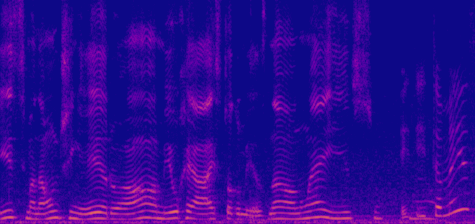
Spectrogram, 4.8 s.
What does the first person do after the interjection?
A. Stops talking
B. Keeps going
A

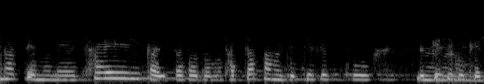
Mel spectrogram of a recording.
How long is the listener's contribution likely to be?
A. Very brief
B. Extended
B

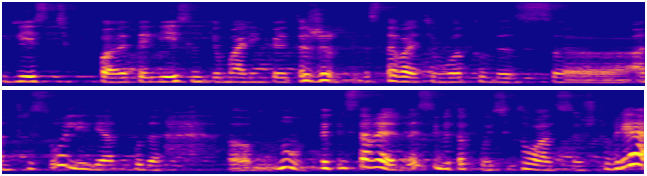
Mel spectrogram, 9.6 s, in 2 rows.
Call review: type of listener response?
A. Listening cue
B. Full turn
A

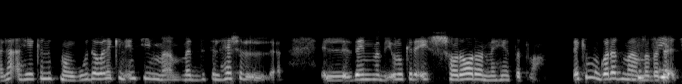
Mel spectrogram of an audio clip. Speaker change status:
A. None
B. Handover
A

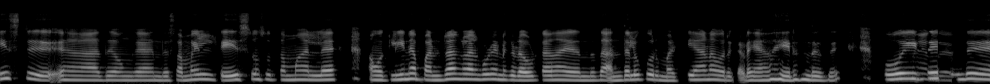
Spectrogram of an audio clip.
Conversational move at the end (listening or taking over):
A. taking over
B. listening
B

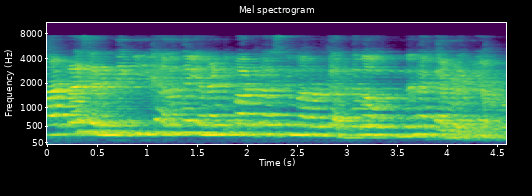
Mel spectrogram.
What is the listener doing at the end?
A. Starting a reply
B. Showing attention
A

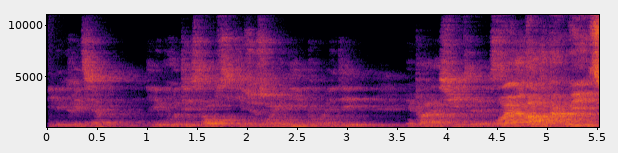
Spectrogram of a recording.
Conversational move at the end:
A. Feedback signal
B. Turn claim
B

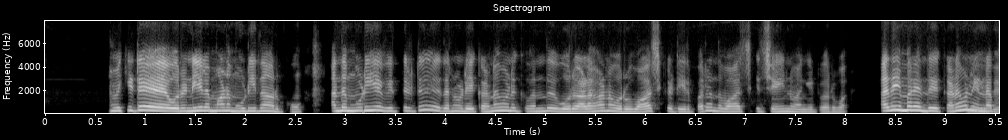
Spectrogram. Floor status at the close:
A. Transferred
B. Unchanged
B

